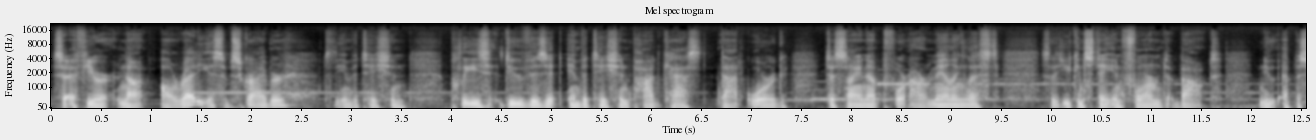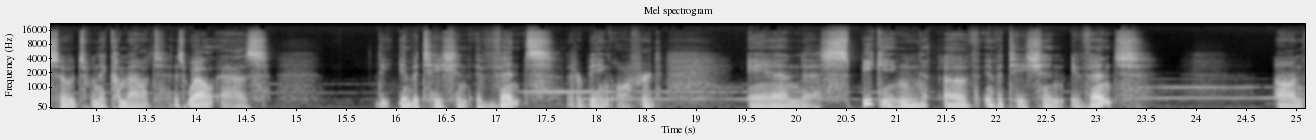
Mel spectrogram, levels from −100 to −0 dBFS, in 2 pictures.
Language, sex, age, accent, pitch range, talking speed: English, male, 30-49, American, 95-115 Hz, 120 wpm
